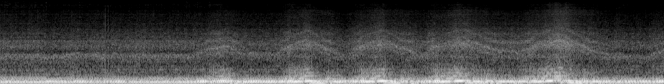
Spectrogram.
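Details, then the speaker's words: Triumph ST1050 with 28,000 miles, cold start: an even, smooth triple idle with a few clean throttle blips and no knocks or rattles; it started on the second attempt and sounds healthy. "That sounds absolutely sick in a good way. Well, there you have it. I am absolutely fablasted. That sounded absolutely brilliant. No knocks, no rattles."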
